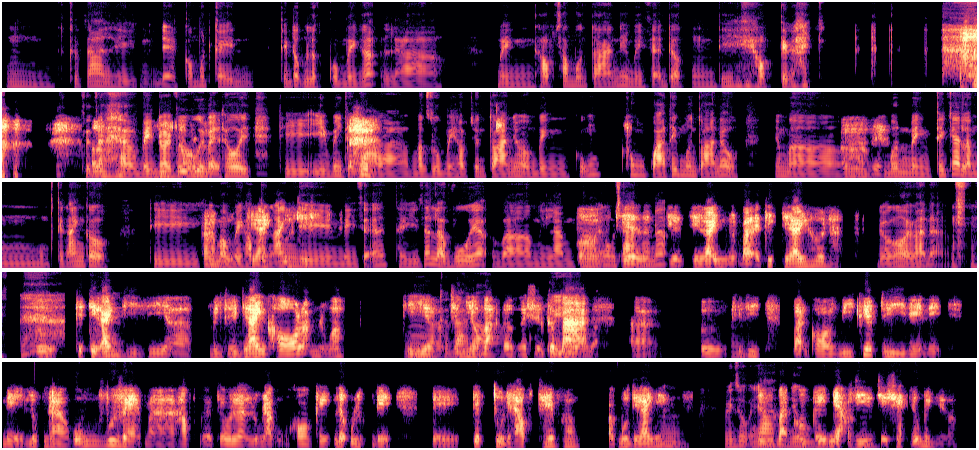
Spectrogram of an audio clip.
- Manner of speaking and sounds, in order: tapping; laughing while speaking: "đi"; laughing while speaking: "Anh"; chuckle; laugh; other background noise; laughing while speaking: "là"; laugh; chuckle
- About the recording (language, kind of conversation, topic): Vietnamese, podcast, Làm sao bạn giữ được động lực học lâu dài?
